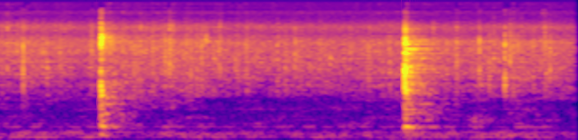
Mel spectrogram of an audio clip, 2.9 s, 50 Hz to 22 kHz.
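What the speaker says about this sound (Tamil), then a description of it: "ஒரு 2 மினிட்ஸ் அவல் போட்டு மெதுவாக கிளறி விடணும்." Poha, flattened rice, is stirred slowly as it fries in oil in a pan, giving a faint continuous sizzle with a few sharp scraping knocks of the spoon against the pan.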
